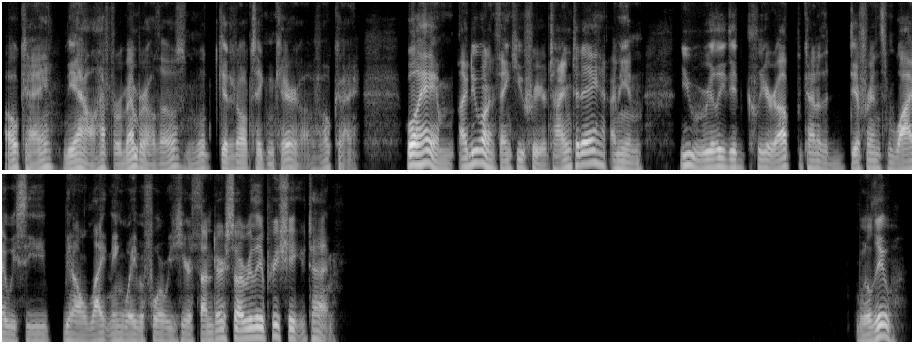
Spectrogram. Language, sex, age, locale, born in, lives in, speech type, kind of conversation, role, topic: English, male, 40-44, en-US, United States, United States, read, expert-assistant, asker, Why do we see lightning before thunder?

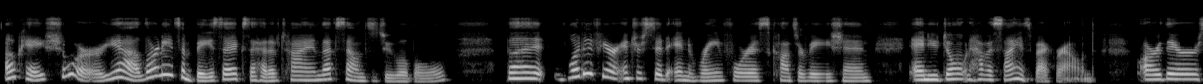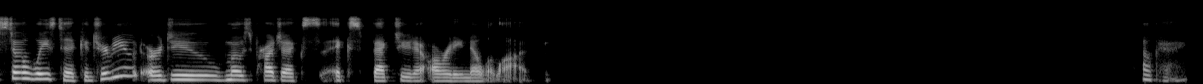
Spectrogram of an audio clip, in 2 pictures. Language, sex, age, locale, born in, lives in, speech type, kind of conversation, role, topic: English, female, 45-49, en-US, United States, United States, read, expert-assistant, asker, How can travel destinations support personal growth?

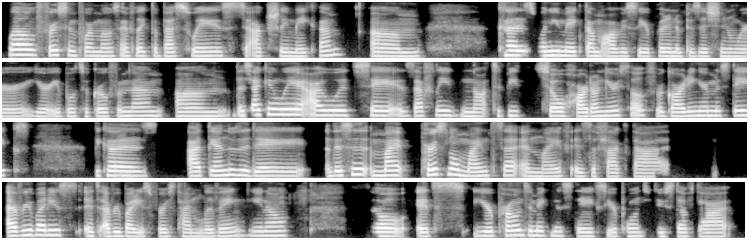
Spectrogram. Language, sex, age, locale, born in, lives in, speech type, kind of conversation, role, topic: English, female, 18-19, en-US, United States, United States, conversation, podcast, guest, How can we turn our mistakes into opportunities for growth?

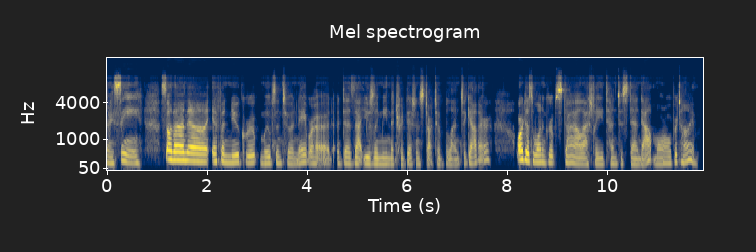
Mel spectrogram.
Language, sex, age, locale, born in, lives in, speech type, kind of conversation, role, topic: English, female, 50-54, en-US, Philippines, United States, read, expert-assistant, asker, Why do city neighborhoods develop unique identities?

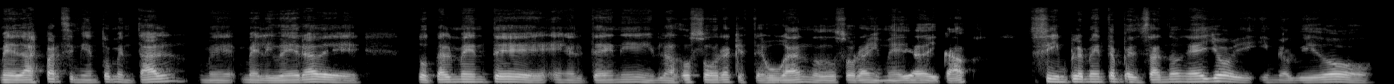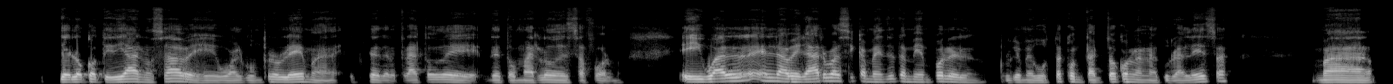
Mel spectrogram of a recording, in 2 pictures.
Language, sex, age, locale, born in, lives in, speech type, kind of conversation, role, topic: Spanish, male, 20-24, es-VE, United States, United States, conversation, unstructured, none, ¿Qué tan importante es para ti tener un pasatiempo en tu vida diaria?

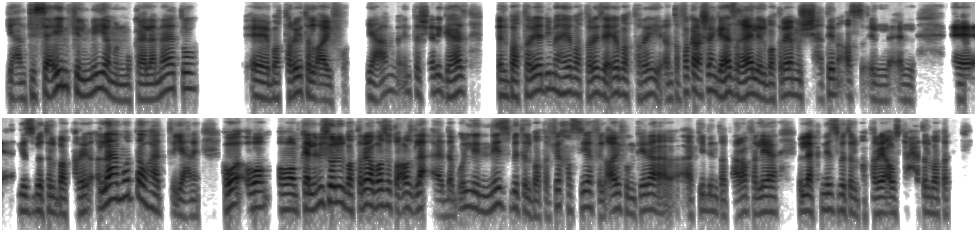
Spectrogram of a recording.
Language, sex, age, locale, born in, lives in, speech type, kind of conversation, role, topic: Arabic, male, 30-34, ar-EG, Egypt, Greece, conversation, unstructured, none, إزاي تتعامل مع الديون بطريقة صح؟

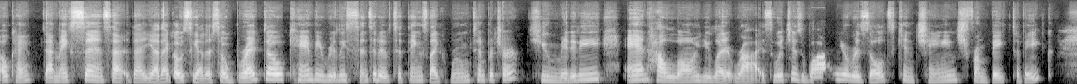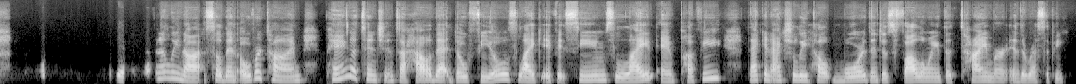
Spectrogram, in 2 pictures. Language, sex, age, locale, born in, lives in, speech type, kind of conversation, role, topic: English, female, 45-49, en-US, United States, United States, read, expert-assistant, expert, Why does bread rise when you bake it?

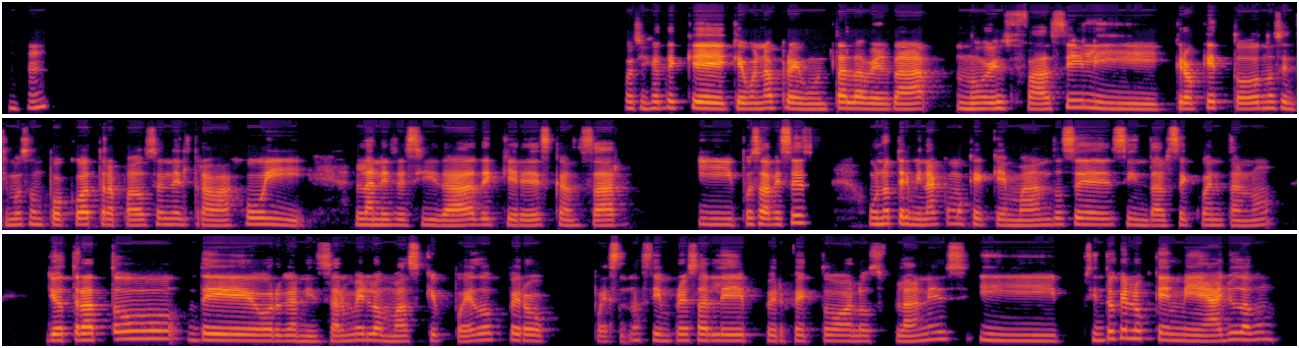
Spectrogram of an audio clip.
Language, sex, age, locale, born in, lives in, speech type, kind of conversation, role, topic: Spanish, female, 30-34, es-MX, Mexico, United States, conversation, podcast, guest, ¿Cómo equilibras el trabajo y el descanso sin agotarte?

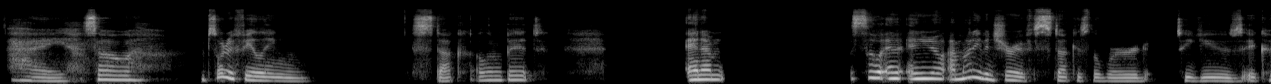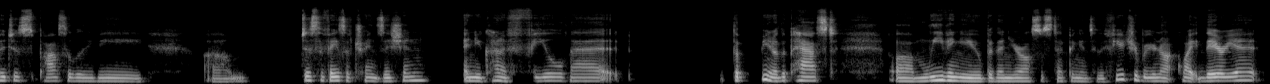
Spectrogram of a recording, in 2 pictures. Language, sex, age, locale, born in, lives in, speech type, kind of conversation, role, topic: English, female, 30-34, en-US, United States, United States, conversation, advice, user, How can I get unstuck in my life?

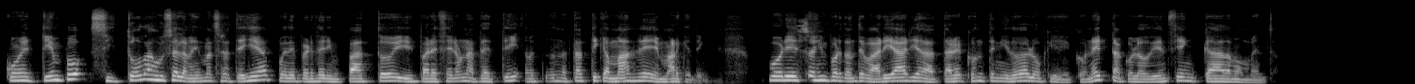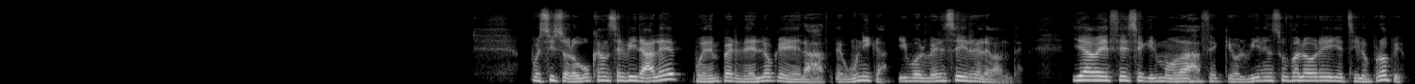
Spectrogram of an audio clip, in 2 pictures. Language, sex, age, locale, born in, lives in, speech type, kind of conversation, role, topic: Spanish, male, 20-24, es-ES, Spain, Spain, read, expert-assistant, expert, ¿Qué significa realmente cuando decimos que algo es 'viral' en internet?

